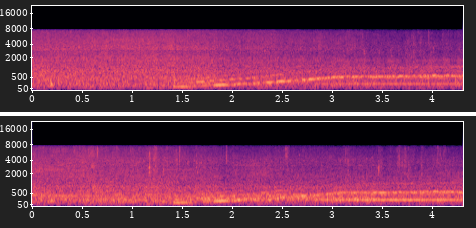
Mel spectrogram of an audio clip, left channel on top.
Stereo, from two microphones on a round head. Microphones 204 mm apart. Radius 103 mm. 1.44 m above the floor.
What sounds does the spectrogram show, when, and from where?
1.4 s a whoosh: 70° left (ahead or behind), 3 m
